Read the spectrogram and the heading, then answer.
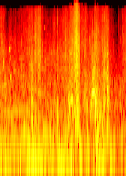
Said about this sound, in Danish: Og lyden af bilens brummende motor får pulsen til at sænke sig en smule.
